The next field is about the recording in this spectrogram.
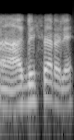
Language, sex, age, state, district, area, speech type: Malayalam, male, 18-30, Kerala, Palakkad, rural, conversation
